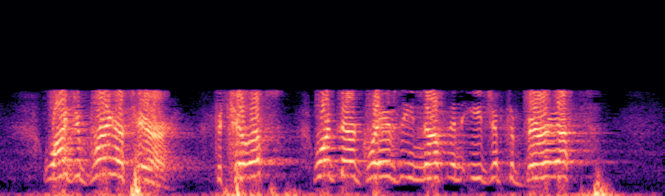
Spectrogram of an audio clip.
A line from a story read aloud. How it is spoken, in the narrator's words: they screamed at him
